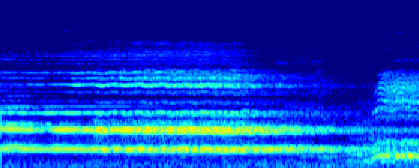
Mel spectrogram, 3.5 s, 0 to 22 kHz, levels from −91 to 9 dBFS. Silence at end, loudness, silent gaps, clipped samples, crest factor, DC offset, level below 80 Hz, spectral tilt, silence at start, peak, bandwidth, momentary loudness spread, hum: 0 s; -31 LUFS; none; under 0.1%; 14 dB; under 0.1%; -68 dBFS; -4.5 dB/octave; 0 s; -18 dBFS; 8 kHz; 17 LU; none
